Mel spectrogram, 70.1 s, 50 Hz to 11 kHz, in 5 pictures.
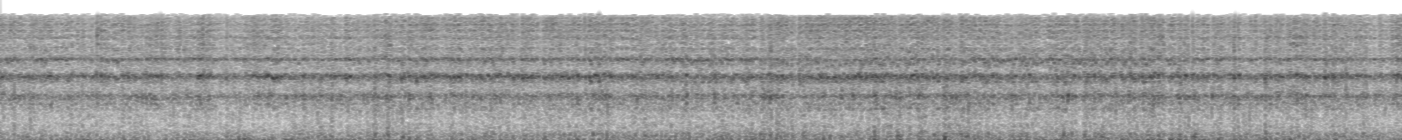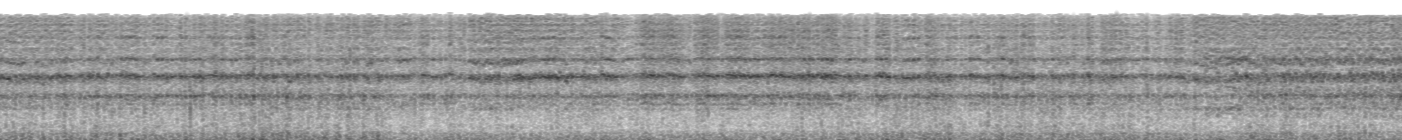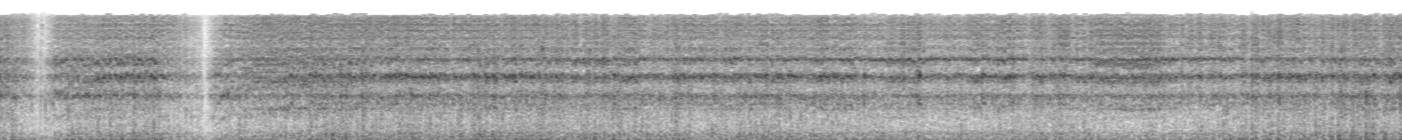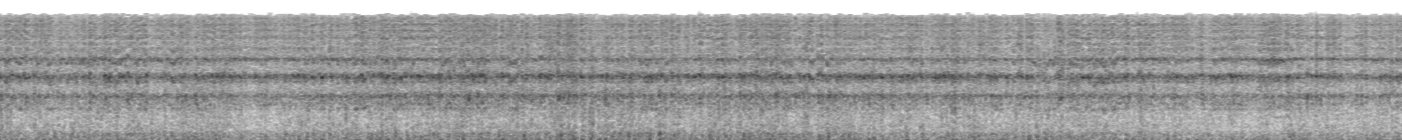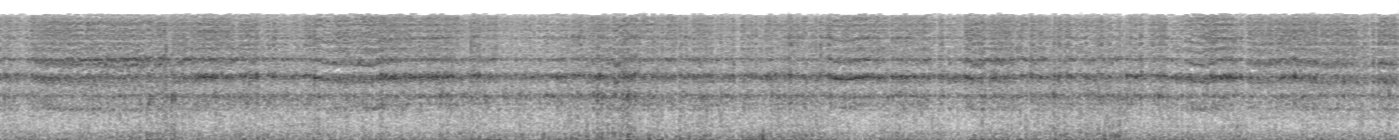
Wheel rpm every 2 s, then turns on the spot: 230, 230, 230, 230, 220, 230, 240, 230, 240, 230, 230, 230, 230, 200, 140, 150, 220, 230, 230, 230, 230, 230, 240, 240, 230, 230, 230, 230, 220, 220, 230, 230, 230, 230, 220.
none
